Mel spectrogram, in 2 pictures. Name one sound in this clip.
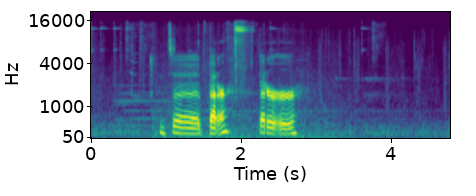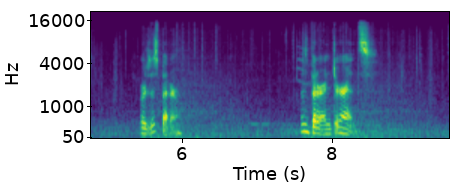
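A young woman talks casually into a close microphone in short bursts.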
